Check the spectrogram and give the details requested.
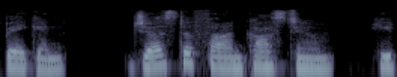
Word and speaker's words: Bacon: It's actually Mr. Bacon, pronounced Bacon.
